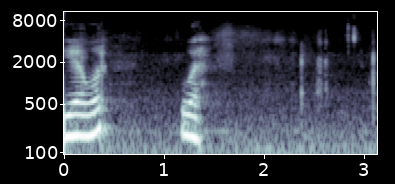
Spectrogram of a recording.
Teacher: वे व्यंजन वर्ण जिनका उच्चारण करते समय वायु बिना संघर्ष के बाहर निकल जाती है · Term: अर्ध स्वर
